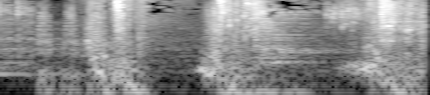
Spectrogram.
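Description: Heavy film fight-scene hit sound effects: a few loud thuds of blows landing, over background music.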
